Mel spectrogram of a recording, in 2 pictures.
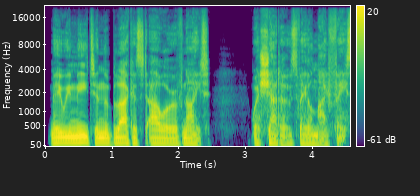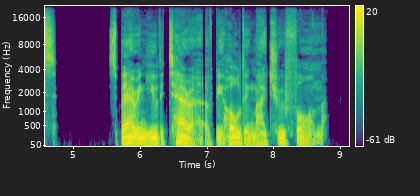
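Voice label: voice English gain; Phantasio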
